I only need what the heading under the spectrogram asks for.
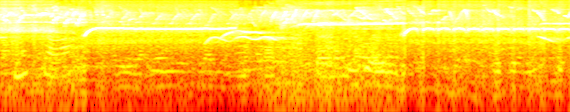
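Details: Contest-singing oriental white-eyes on hanging poles give sweet, drawn-out level whistles that rise at the start, mixed with busy high twitters and brief falling slurs, amid quiet background voices.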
